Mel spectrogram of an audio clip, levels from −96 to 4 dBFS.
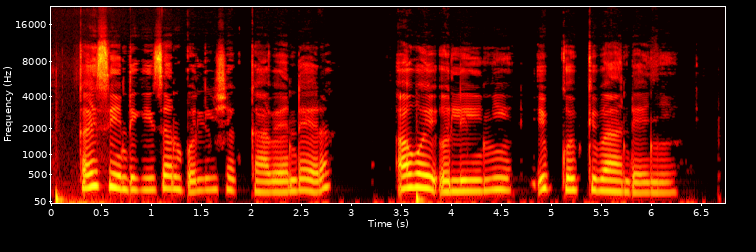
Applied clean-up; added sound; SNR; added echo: classical method spectral subtraction.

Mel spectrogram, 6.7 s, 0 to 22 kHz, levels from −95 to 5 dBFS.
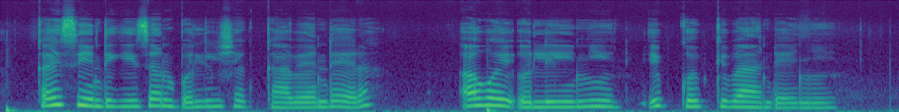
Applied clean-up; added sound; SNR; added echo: none; Bass drum; 16 dB; none.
